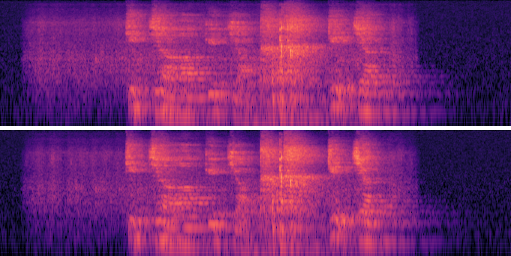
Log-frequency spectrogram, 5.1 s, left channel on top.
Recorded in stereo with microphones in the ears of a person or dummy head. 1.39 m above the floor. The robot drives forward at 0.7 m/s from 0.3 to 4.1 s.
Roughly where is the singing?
Right.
